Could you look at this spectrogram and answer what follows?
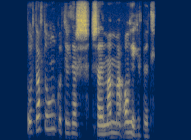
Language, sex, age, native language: Icelandic, female, 50-59, Icelandic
